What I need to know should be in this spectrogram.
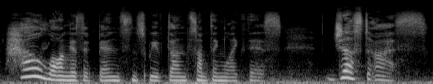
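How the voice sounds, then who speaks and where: A woman's voice: lowish voice, sing-song, unhurried, a little mellow, slight background noise. A woman playing a wife on a cabin getaway, speaking emotive dialogue in a horror audio drama. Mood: happy, playful. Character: anxious wife on a cabin getaway gone wrong.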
